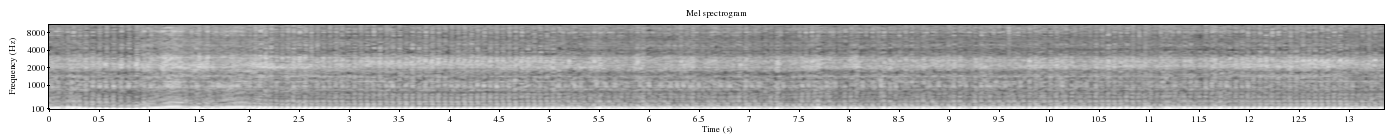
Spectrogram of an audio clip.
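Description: Twin runs with an uneven, stumbling beat and lumpy low thump, a dropped cylinder firing rather than a smooth idle. Cause suspected, not confirmed.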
